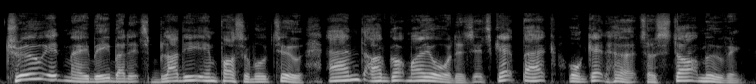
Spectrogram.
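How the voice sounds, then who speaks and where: A man voicing a gruff, colloquial male guard giving blunt orders in an audiobook. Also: a little high, very animated, unhurried, few pauses, no room sound, studio quality, pitched above the performer's own voice. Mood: stern, scornful. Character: gruff male armed guard, blunt, warning but reasonable.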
